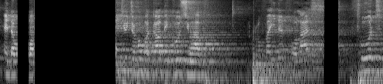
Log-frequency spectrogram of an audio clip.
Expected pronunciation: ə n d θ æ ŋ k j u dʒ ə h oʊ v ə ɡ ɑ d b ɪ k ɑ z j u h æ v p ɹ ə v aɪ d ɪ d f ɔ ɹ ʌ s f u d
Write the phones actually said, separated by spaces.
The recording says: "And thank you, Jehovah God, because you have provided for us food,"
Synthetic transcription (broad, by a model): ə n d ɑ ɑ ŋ k j u dʒ ə h oʊ v ə ɡ ɑ d b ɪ k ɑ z j u h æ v p ɹ ə v aɪ d ɪ d f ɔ l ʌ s f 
